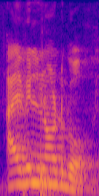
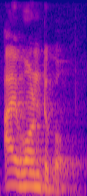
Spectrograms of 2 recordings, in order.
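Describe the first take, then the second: First: Will not is said as two full words. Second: Will not is contracted into one syllable, won't. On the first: "विल नॉट" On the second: "इस विल नॉट को बोलने में वॉन्ट बोला जाता है"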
